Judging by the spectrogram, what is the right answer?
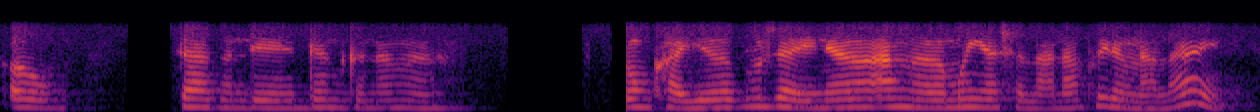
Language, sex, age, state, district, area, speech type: Bodo, female, 30-45, Assam, Kokrajhar, rural, conversation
